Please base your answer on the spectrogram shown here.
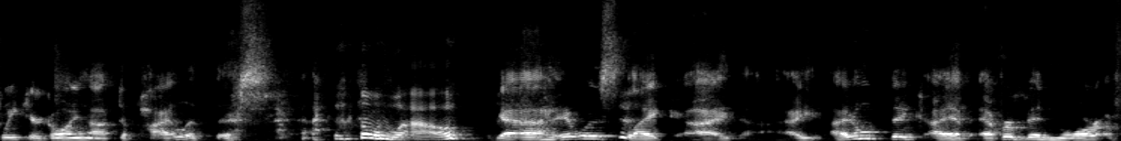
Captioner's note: laughs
